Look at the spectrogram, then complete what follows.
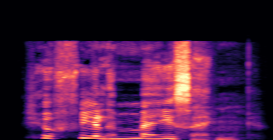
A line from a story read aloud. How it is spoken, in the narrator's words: Aziraphale breathed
